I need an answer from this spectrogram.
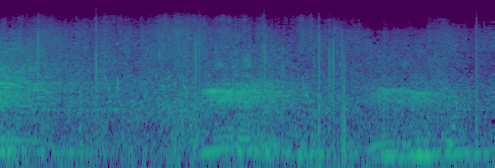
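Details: Humpback whale song from the recording carried aboard a Voyager spacecraft into outer space: faint sustained moaning tones and low droning units under a steady hiss, with brief clicks scattered throughout.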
